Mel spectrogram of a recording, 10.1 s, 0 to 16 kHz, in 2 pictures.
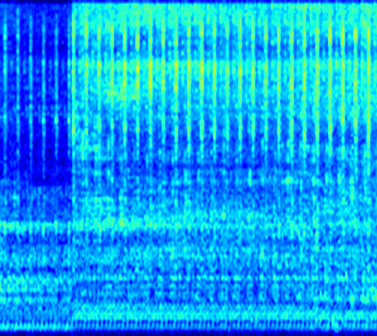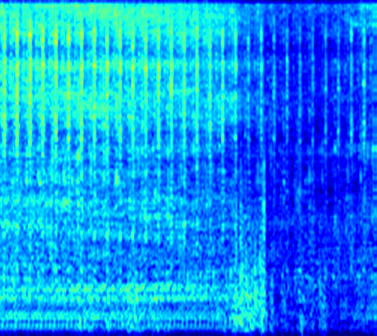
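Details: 2007 Mercedes GL320 CDI 3.0 V6 turbo diesel (OM642), 138,000 miles, idle; steady hard knock about three a second over the rumble, started after new turbo was fitted.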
